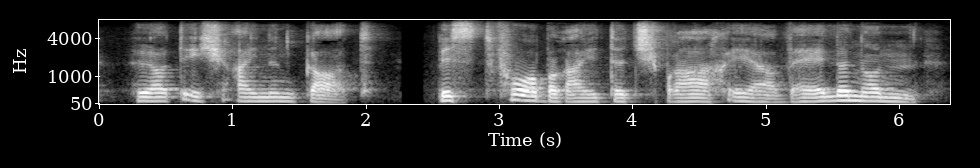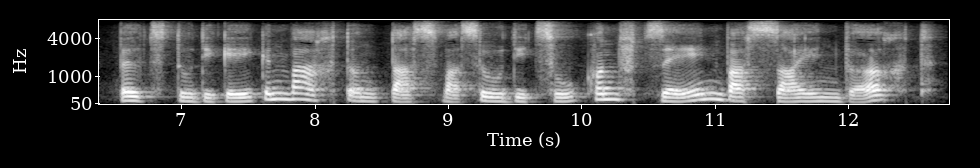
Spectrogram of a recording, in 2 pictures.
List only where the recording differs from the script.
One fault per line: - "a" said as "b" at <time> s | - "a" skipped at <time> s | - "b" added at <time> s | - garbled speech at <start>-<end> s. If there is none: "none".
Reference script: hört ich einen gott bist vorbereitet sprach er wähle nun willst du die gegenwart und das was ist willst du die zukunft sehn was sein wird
- "ist willst" skipped at 9.2 s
